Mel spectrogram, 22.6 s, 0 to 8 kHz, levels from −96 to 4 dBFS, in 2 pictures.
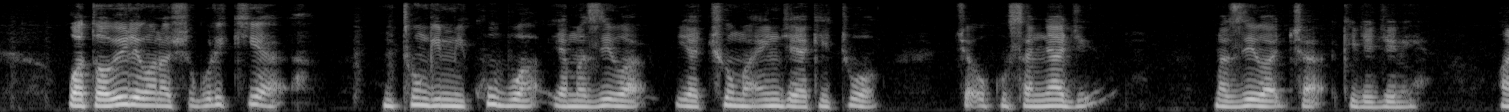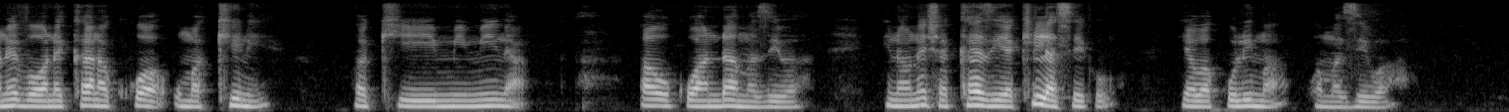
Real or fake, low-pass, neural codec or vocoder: real; 7.2 kHz; none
